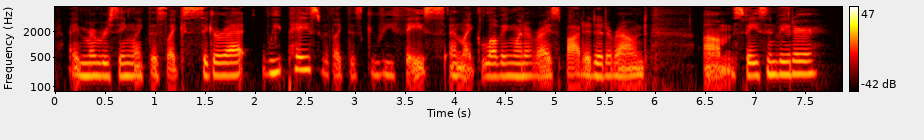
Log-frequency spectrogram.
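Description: A woman with a Chicago accent has a dark, mellow tone at a medium pitch. Her pace is fairly quick and her intonation fairly even. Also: dry, close sound with no echo. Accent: Chicago American. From Chicago, Southwest Side. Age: 20s. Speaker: graffiti artist. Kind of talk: interview.

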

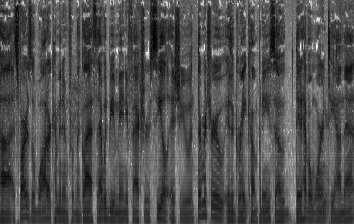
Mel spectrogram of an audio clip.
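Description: A man at medium pitch, very fast pace, hardly any pauses. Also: ordinary pitch variation. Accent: American. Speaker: home remodeling specialist. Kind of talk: casual chat. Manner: animated.

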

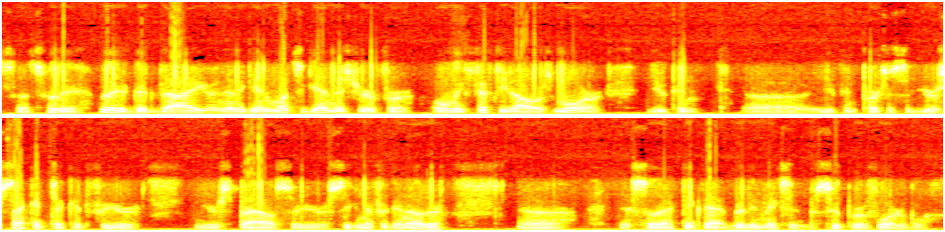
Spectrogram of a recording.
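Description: A man is talking fairly quickly. There's noticeable background noise behind him. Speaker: event organizer. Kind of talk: radio interview.

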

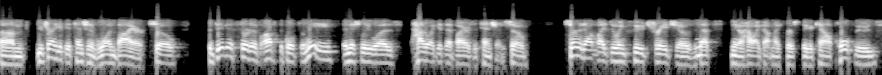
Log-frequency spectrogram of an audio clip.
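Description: A man talks at a moderate pace and medium pitch, with lively intonation. He has an unremarkable speaking voice. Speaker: food brand founder. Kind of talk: startup pitch. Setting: phone call.

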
